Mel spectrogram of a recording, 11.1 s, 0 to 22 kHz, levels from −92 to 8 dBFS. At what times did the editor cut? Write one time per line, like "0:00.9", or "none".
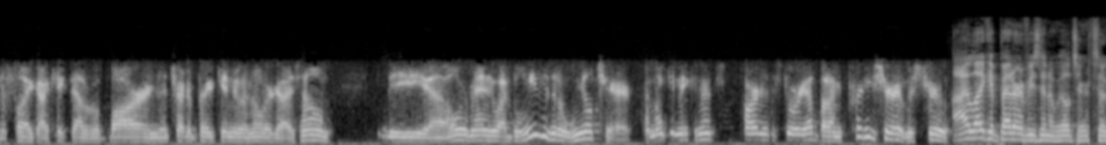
none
